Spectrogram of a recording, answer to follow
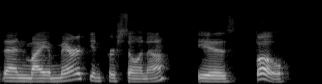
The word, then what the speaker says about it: Bo: And I'm like, it's Bo, as in Bo Derek and Bo Jackson. like youth, and like Robert E.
